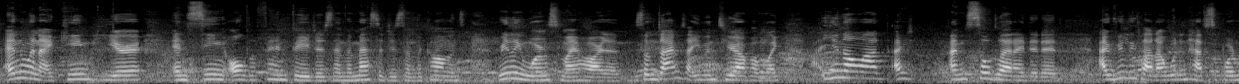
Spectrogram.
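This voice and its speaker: Earnest young woman over crowd noise. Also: mid-range voice. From Albania. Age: young adult. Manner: fast, earnest and gushing. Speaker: pageant contestant. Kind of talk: casual interview. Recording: noisy crowd around. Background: crowd chatter.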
